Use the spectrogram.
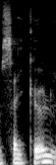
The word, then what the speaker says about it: Cycles: Donc dans la prochaine vidéo, nous verrons les paramètres de Cycles, ou Cycle, hein, selon si vous le prononcez à l'anglaise ou à la française.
